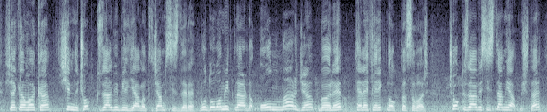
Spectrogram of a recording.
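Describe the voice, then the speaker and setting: A man's voice: high-pitched, darkish tone, slight background noise. A man hosting a casual travel vlog, talking to viewers in a chatty, informal, joking way. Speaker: travel vlogger.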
